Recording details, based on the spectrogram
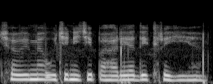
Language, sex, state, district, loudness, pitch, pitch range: Hindi, female, Assam, Kamrup Metropolitan, -14 LUFS, 220 Hz, 205-225 Hz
